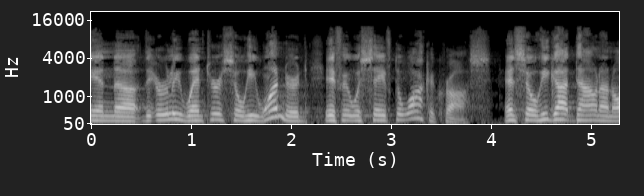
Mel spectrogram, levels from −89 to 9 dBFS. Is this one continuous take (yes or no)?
no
